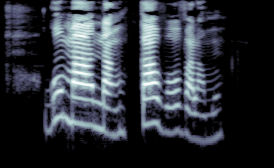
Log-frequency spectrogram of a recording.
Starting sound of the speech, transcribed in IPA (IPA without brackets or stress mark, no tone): ɡ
